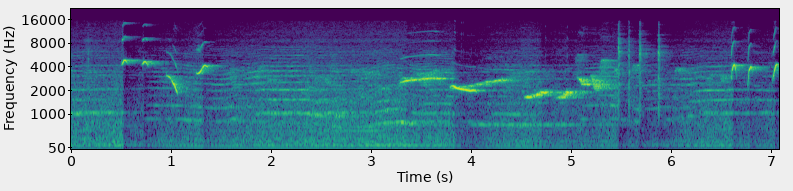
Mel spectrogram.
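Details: Chattering, whistled song of the white-rumped shama (murai batu) for tutoring: scattered sharp chips, downslurred and upslurred whistles, a flowing series of mid-pitched slurred notes, ending in fast high chips.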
